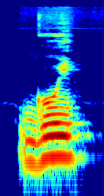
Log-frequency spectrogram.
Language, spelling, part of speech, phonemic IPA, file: Kikuyu, ngui, noun, /ᵑɡú.íꜜ/, LL-Q33587 (kik)-ngui.wav
- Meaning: dog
